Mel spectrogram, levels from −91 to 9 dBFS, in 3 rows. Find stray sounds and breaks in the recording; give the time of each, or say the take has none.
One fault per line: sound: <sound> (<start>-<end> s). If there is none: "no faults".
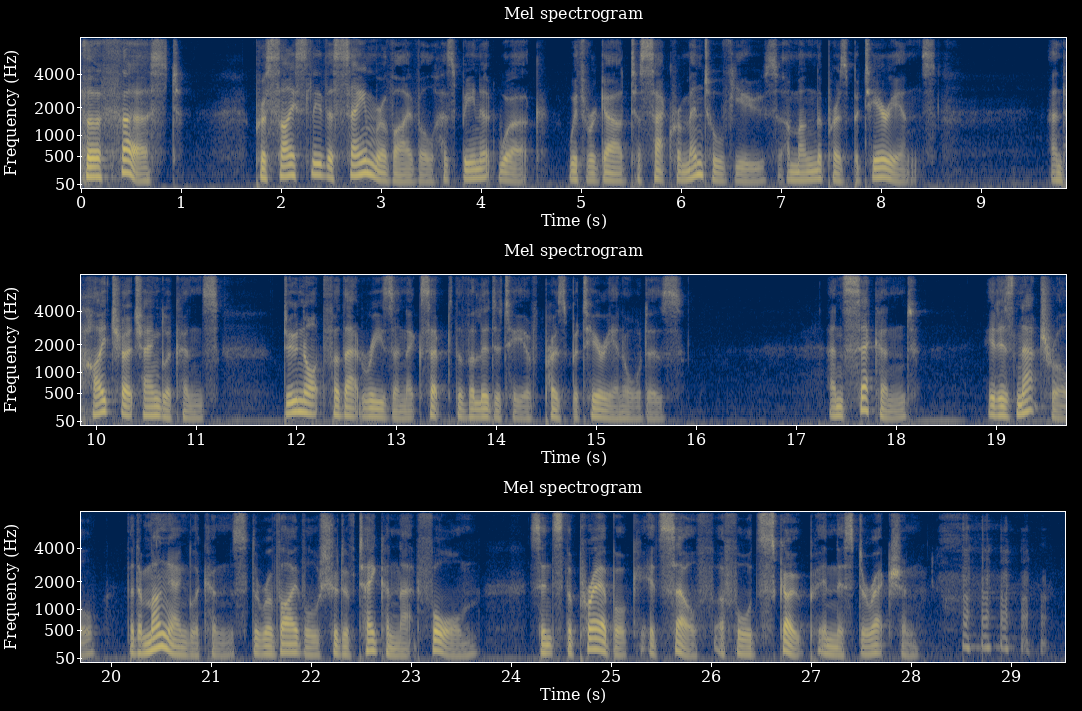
sound: laugh (28.2-29.4 s)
